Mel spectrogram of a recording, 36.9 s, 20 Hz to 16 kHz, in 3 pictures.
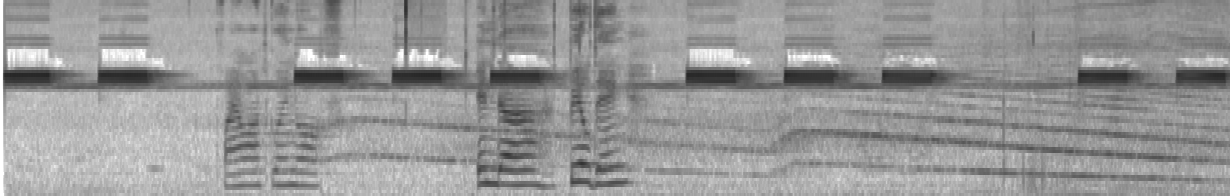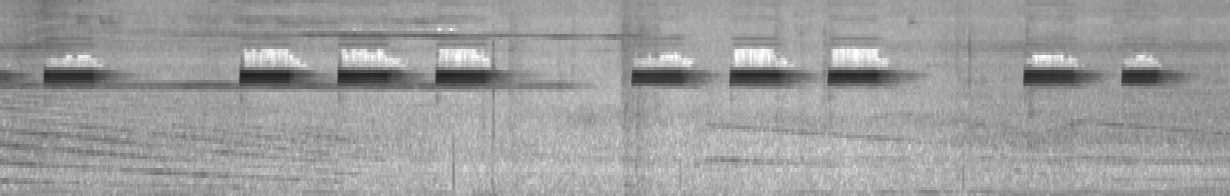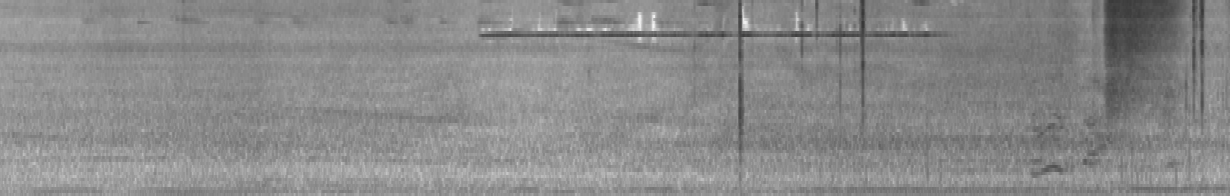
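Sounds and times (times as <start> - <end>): fire alarm beeping: 0.0 - 21.7, 22.5 - 24.4
siren winding down: 0.1 - 36.2.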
